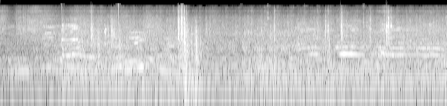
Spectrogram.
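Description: Steady low drone of a passenger ferry's engine, with passengers' voices in the background and one sharp click about two seconds in.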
